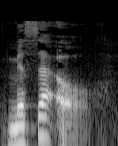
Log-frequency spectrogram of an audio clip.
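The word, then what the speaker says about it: Miseo (μισέω): 1 John 3:15, anyone who hates his fellow believer, and the word for hate in our passage is miseo. M-I-S-E long O. Miseo.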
